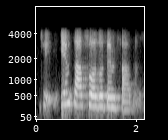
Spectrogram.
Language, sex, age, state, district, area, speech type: Kashmiri, female, 30-45, Jammu and Kashmir, Ganderbal, rural, conversation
